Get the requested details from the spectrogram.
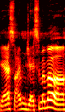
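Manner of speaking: slow, drawn-out drawl, each word dragged. Retelling a sighting in an old-timey car: imitating Jason Momoa. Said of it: "in this car going like".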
